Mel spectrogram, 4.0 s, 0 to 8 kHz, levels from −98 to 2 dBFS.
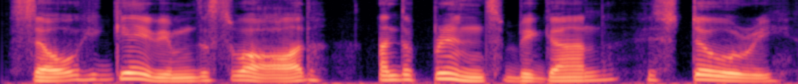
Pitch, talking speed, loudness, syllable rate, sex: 145 Hz, 180 wpm, -16 LUFS, 4.2 syllables/s, male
